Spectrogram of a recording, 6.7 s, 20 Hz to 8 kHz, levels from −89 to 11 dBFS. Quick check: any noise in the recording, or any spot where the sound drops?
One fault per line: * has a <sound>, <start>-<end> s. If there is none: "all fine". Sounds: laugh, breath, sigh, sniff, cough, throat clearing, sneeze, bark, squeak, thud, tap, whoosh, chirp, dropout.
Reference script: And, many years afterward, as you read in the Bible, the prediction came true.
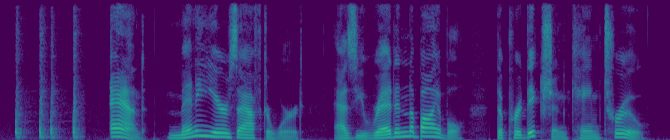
* has a thud, 0.1-0.9 s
